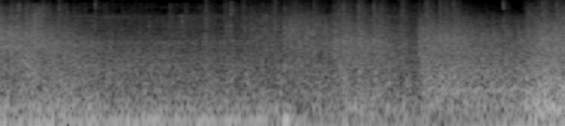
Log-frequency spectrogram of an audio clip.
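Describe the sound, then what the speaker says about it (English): Gunfire and blasts strike a government building in the Graviteam Tactics war game, a dense, loud stretch of rattling shots and booms with crumbling debris, continuous with no talk. "Great shot, Ozhgov. We actually sort of demolished the building, guys."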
